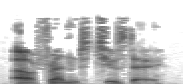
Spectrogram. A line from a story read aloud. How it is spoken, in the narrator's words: said the president, in a deep voice at once of quietude and volume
